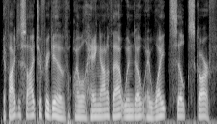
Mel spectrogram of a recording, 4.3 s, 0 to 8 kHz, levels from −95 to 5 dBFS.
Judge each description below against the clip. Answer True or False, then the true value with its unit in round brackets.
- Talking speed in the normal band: False (220 wpm)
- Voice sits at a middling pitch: False (115 Hz)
